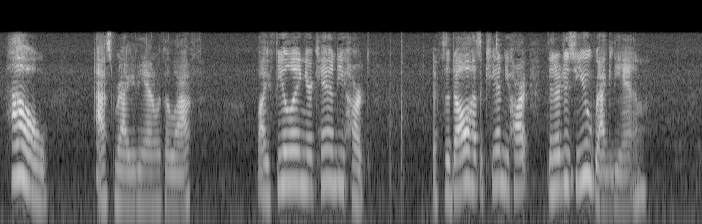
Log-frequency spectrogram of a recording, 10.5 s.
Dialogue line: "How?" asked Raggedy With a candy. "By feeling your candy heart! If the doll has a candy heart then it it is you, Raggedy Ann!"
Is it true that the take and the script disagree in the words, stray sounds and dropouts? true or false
true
